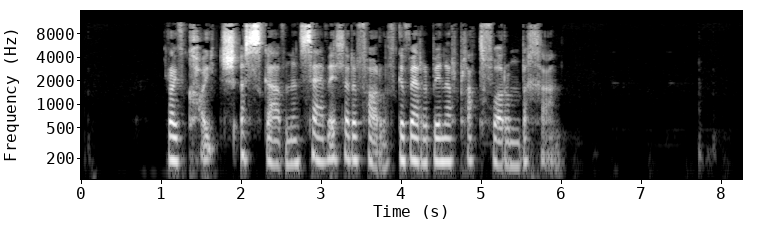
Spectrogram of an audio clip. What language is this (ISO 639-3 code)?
cym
